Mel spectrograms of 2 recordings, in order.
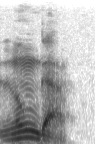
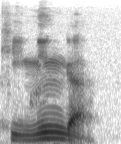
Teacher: in Kikongo, the L sound, you know, also interchanges with N. So they have the word lunga, which means balance, and they also have this word kininga, balance.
